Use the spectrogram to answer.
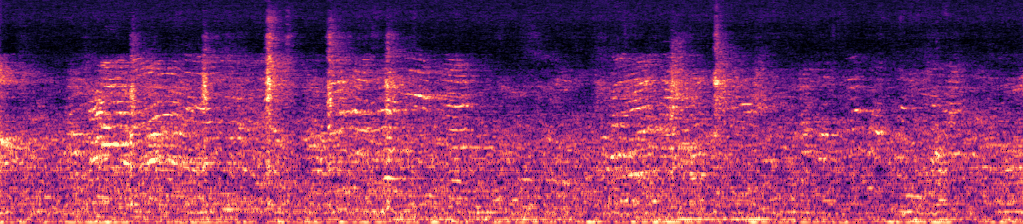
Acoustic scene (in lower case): residential area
